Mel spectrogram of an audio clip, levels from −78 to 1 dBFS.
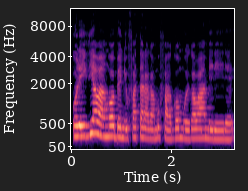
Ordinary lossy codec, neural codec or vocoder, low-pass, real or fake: none; none; none; real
